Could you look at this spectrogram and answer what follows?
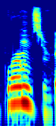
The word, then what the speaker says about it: Worms: It's happy Wormrin Day to you. Happy St. Wormrin Day to you, too. It is a holiday today. And I think it's Worms is the pronunciation.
